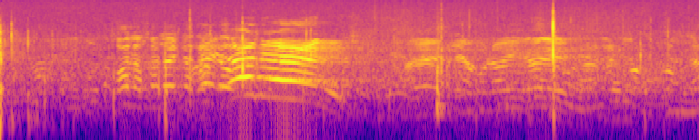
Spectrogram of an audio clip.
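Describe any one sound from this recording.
Young men shout to each other outdoors at a distance.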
